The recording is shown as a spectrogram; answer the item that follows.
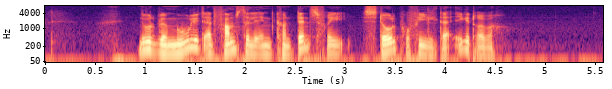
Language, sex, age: Danish, male, 32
